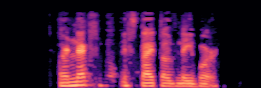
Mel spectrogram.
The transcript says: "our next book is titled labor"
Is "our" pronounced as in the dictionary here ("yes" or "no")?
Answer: yes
